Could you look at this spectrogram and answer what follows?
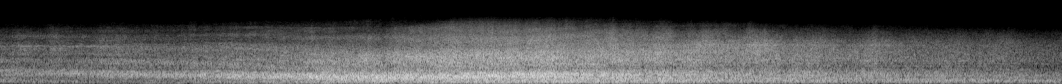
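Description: Airbus A330 touching down at Amsterdam Schiphol with thrust reverser use, a loud, broad jet roar that swells to a peak around the middle as the reversers spool up, then gradually eases off, with no voices.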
